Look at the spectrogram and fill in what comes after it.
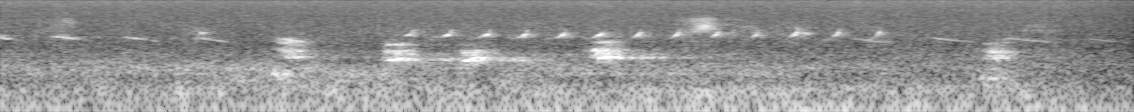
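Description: Faint birds calling: scattered short chirps, with a quick run of repeated high notes for about two seconds midway.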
